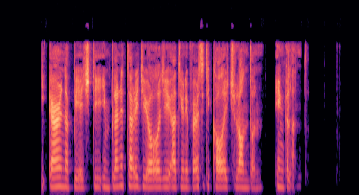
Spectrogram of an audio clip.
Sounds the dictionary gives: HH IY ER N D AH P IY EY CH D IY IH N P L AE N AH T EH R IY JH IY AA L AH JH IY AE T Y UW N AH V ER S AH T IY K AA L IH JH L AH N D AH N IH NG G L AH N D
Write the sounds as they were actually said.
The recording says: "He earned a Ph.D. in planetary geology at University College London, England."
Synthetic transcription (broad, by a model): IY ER N AH P IY EY CH D IY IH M P L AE N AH T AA R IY JH IY AA L AH JH IY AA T Y UW N AH V ER S AH T IY K AA L IH JH L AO N D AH N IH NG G L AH N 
